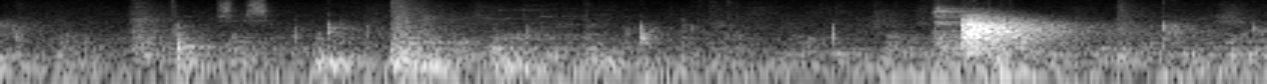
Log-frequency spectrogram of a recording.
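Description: Billiard balls clack together as they are gathered on the table.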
